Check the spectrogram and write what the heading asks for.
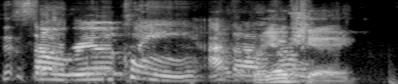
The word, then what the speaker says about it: brioche: Brioche. It's pronounced brioche. What did I call Brish? What did I was call like it? This Brish bun. Brish bun, brioche.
